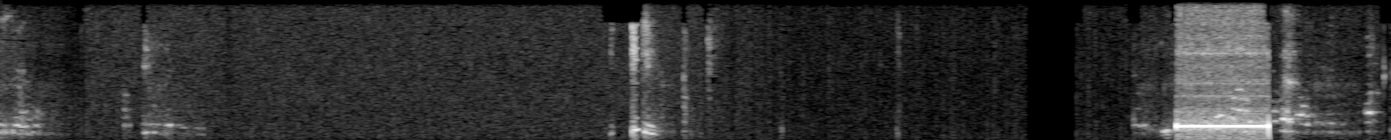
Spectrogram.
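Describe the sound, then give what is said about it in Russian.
A single telephone keypad tone sounds once near the end, a steady beep just under a second long, as an extension is dialed in tone mode on an office phone menu. Before it there is near silence with a few faint clicks. “наберите его в тональном режиме”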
